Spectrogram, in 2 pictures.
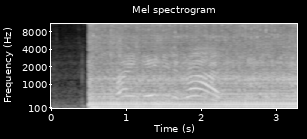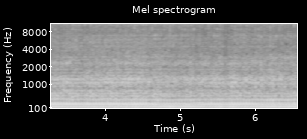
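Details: Old Montgomery Ward tiller bought at auction, started on choke after fuel was added: it fires up suddenly and holds a loud, steady, buzzy run with no stumbling; the carburetor still needs going through.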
